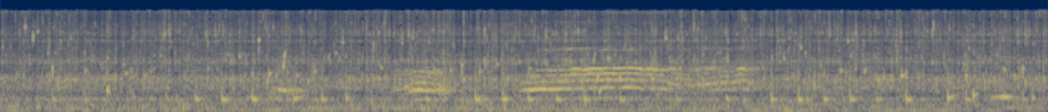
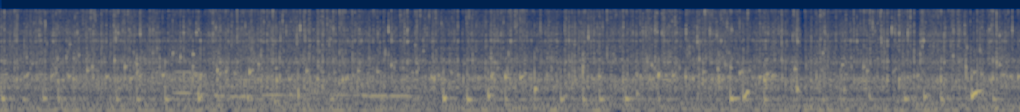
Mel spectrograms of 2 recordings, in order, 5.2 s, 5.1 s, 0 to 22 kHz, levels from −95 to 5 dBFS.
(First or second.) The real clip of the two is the first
